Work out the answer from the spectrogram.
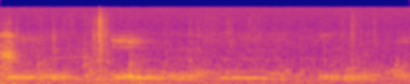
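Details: Native Bangladeshi domestic pigeons, Chila and Bombai types, at a farm near Gazipur: drawn-out low rolling coos, repeated about every one and a half seconds, over a hum of indoor noise.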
